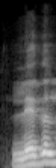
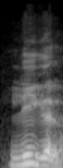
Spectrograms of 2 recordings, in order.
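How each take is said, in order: First: The first vowel sounds like 'eh'. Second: The first vowel sounds like 'ee'. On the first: The speaker calls it wrong. "लेगल नहीं हो रहा" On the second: The speaker calls it right. "लीगल हो रहा है"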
